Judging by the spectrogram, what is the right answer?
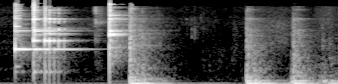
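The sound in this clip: Glasses clinking in a toast: a few bright, ringing clinks with a sustained high shimmer come close together at the start. Duller low thumps follow afterwards.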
